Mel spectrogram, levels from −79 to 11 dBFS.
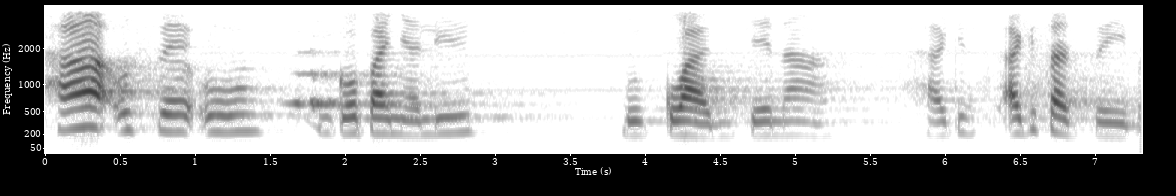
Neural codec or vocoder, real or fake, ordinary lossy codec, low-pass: none; real; none; 3.6 kHz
